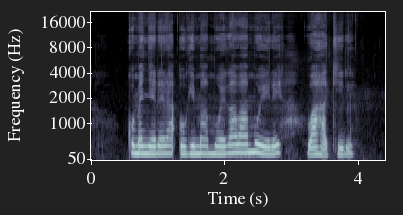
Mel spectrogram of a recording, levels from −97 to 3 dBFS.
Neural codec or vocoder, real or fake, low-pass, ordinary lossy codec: none; real; none; none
